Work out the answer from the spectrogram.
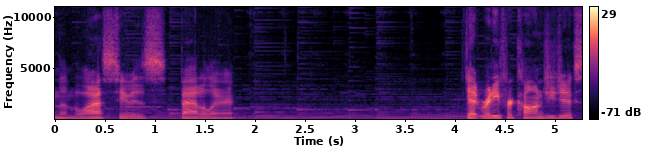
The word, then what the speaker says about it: Battler: my given name yeah the last two characters is made up of the characters for fight and person and it's pronounced battler put it all together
